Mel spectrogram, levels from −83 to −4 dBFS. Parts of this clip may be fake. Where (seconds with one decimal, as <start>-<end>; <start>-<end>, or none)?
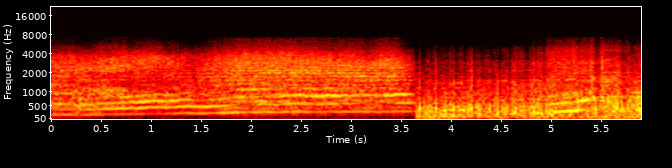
0.0-1.2; 3.8-5.9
